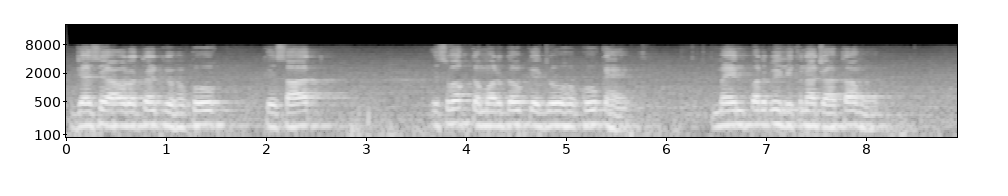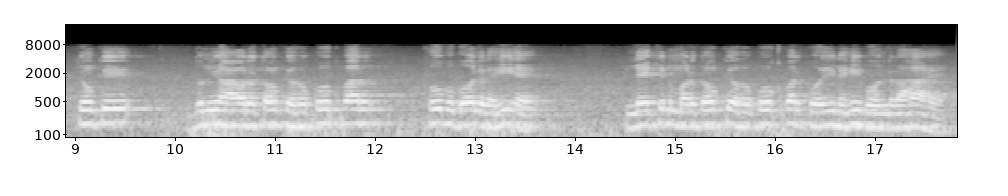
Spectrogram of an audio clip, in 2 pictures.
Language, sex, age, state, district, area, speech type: Urdu, male, 18-30, Bihar, Purnia, rural, spontaneous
